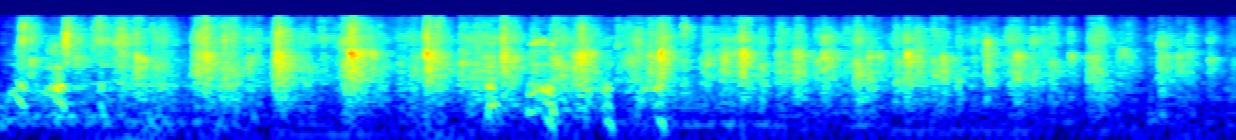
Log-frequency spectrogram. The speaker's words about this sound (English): Okay, I didn't ask you to clap. You wanted to clap, so do it properly.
